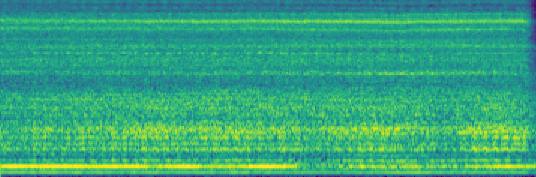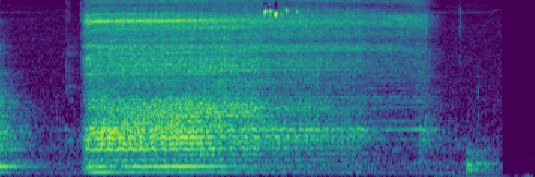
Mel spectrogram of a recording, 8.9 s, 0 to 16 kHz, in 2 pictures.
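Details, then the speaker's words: Pilot drilling with a 2.0 mm pilot drill (white ring, short drills) at max 800 rpm for a 4.5 mm Medentika Microcone implant in the third quadrant: steady high motor whine, briefly stopping and restarting. "the pilot drill 2.0 millimeters white ring is used for initial drilling the sagittal direction of the implant axis must be observed a maximum motor speed of 800 revolutions per minute should not be exceeded"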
